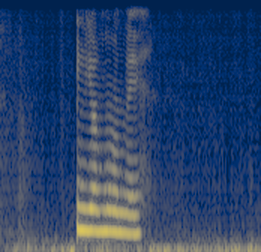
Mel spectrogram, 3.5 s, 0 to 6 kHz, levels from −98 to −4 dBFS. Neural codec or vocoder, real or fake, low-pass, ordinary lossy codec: codec, 16 kHz, 2 kbps, FreqCodec, smaller model; fake; 5.4 kHz; none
